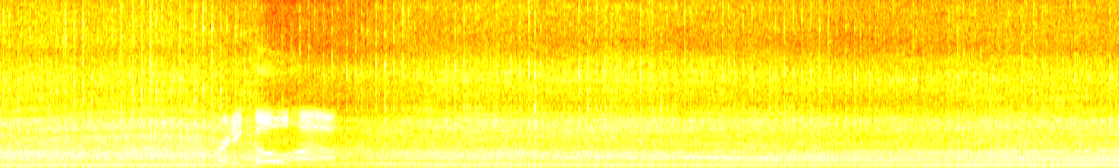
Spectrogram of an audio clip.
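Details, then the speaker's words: Toro push mower with a two-stroke Suzuki engine after the carburetor was cleaned: a crisp, even buzz at a steady pitch, a short dip, then back to a clean fast idle, and it idles down. This is normal running. "let me get it out and we'll Crank It Up So the truck can hear this thing run it sounds pretty cool"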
